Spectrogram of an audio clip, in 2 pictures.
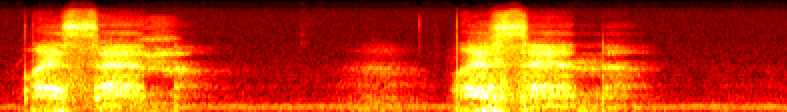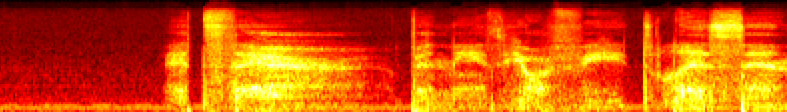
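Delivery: very quiet, eerie whisper, barely voiced. Voicing a madness network that speaks to the player: whispering voices. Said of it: "the Malkavian Madness Network whispering to you".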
